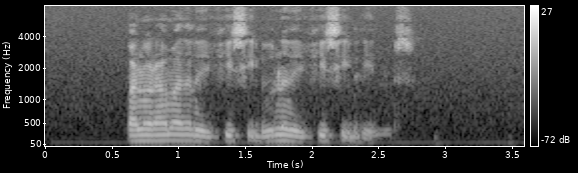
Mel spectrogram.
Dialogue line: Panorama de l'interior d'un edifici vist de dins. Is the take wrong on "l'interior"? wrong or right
wrong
